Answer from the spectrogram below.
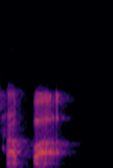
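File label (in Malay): "hapak", Malay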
